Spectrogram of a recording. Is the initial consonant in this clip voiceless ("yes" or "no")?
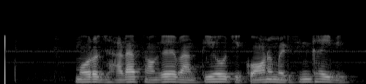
no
